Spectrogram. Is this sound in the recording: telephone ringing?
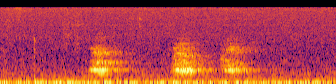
no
